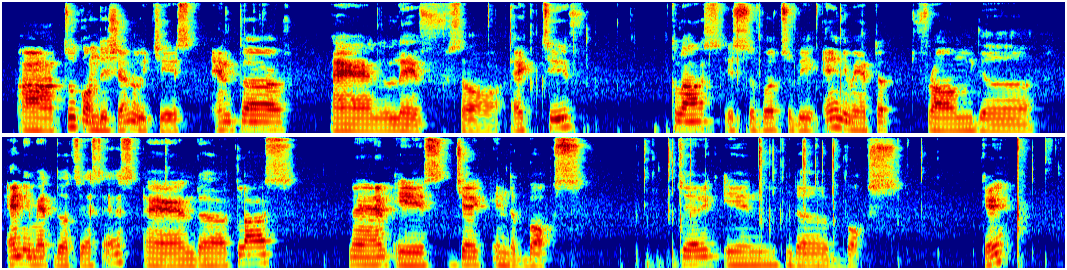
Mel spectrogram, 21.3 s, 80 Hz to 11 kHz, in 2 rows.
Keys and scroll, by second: 12.4 super+Tab, 13.0 super+Tab, 13.5 super+Tab, 15.3 super+Tab, 15.9 super+Tab.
